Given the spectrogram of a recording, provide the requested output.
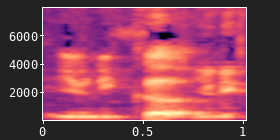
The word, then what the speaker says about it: Yunika: Ini bacanya Yunika apa Yunaiki sih? Yunika.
